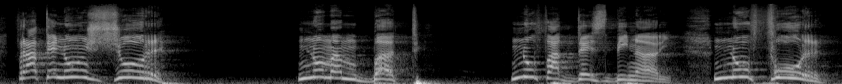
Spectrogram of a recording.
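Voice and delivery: high, loud shouting self-righteous brother; boastful churchgoer. Retold or imitated. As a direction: brag loudly of your virtues. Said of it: "strig la soție destul de des". (fratele lăudăros, strigând tare și sus)

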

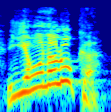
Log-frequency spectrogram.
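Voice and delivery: high, loud panicked shout; frightened cry. Acted. Disciples crying out at a ghost, frightened. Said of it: "de frică au țipat".

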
